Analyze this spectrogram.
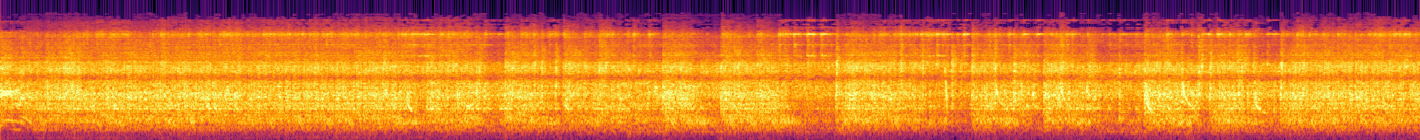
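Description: A rifle fires rapid bursts of gunshots.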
